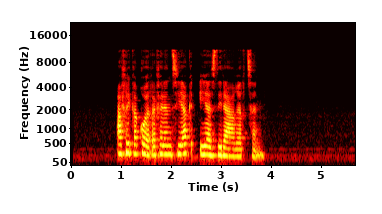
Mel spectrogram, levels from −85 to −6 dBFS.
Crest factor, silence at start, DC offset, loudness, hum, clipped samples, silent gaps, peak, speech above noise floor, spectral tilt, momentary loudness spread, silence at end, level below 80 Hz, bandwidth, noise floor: 20 dB; 0.9 s; under 0.1%; -22 LUFS; none; under 0.1%; none; -4 dBFS; 42 dB; -5 dB/octave; 10 LU; 1.8 s; -64 dBFS; 11.5 kHz; -64 dBFS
